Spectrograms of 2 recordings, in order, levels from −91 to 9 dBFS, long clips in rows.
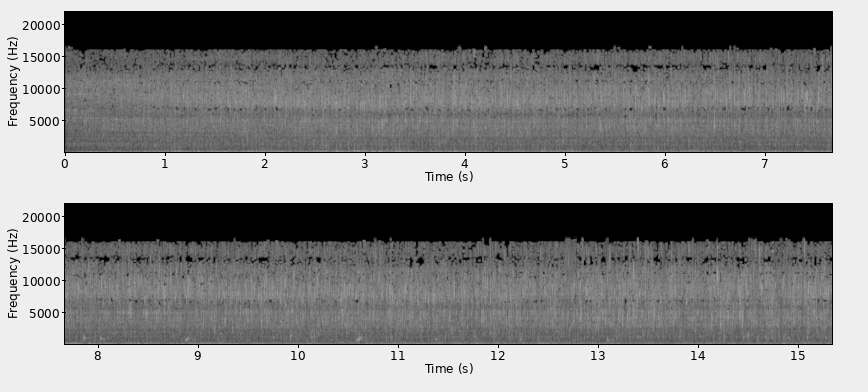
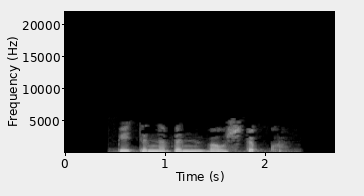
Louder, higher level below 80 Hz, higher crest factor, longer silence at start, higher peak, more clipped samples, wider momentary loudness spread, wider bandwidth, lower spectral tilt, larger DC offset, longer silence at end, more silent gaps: second, -25 LUFS vs -22 LUFS; about the same, -64 dBFS vs -60 dBFS; first, 22 dB vs 16 dB; second, 0 s vs 0.55 s; about the same, -6 dBFS vs -8 dBFS; neither; second, 2 LU vs 8 LU; first, 17 kHz vs 5 kHz; second, 0 dB/octave vs -12.5 dB/octave; neither; second, 0 s vs 0.5 s; neither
